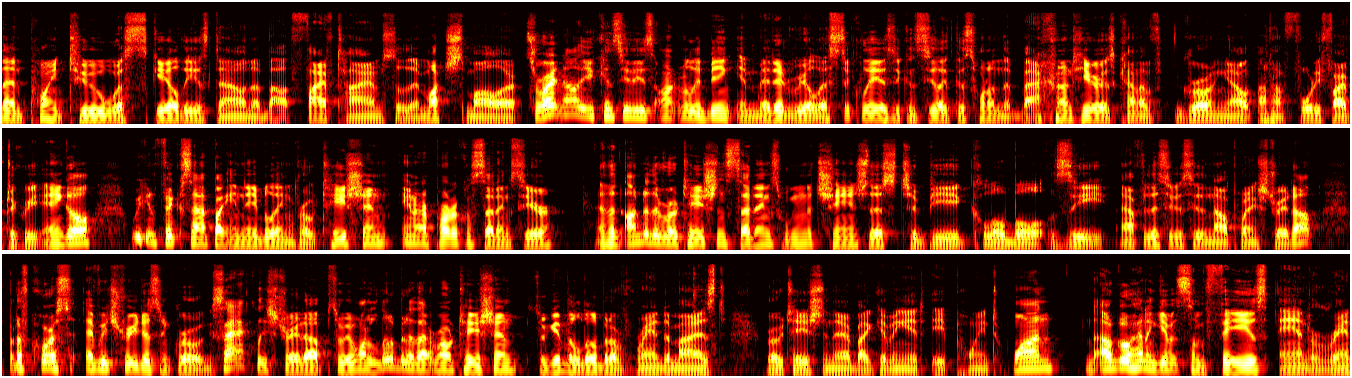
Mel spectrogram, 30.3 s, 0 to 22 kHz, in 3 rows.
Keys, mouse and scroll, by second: 3.8-4.5 scroll down 7, 6.0 shift+middle click, 6.6 scroll up 3, 7.2 scroll up 3, 14.3 click, 15.6 click, 23.2 click, 28.8 click.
